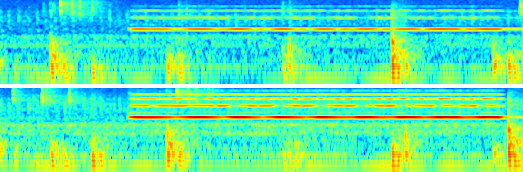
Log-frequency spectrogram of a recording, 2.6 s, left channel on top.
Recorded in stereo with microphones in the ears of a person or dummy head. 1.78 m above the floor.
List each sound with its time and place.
0.6 s a flute: 70° right (ahead or behind), 0.6 m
